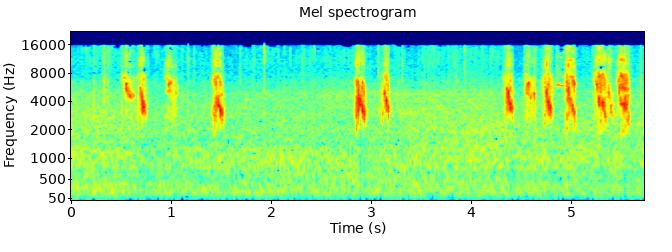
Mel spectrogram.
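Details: Group of sparrows arriving to be fed at a Tenmangu shrine on 16 January 2020: bright clipped chirps, singly and in quick runs of three or four, against constant background traffic hum.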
